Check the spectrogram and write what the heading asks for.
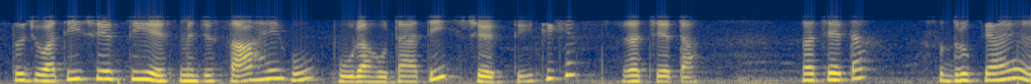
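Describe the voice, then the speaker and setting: Woman teaching over tinny audio. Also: medium pitch. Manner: drills words slowly, repeats each twice; checks with short questions, often says "theek hai". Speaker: Hindi teacher. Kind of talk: online exam-prep class. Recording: tinny phone-like audio, faint hiss.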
